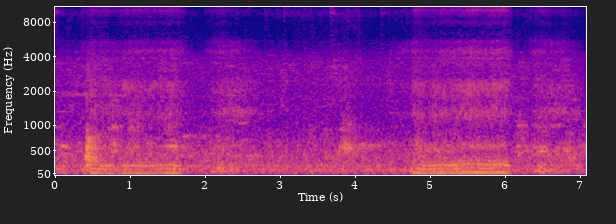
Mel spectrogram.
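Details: Quiet, low snoring on two breaths from a tired sleeper, with soft room noise between; ordinary snoring.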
